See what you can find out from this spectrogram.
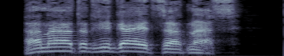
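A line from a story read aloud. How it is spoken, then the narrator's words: Hoarse rasp. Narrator (Russian): прохрипел маг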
